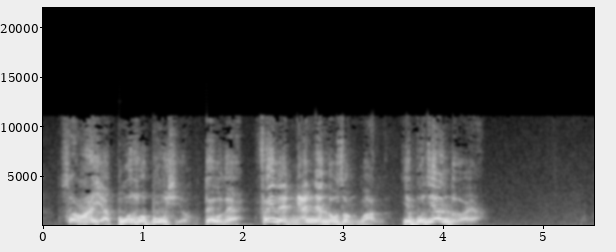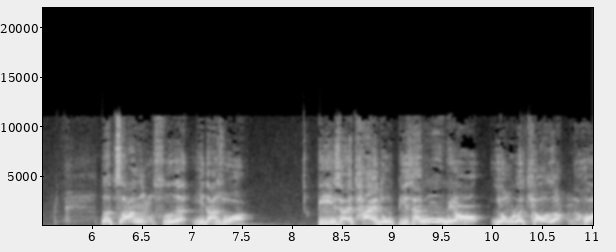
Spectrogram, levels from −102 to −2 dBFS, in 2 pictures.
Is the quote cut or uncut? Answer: uncut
